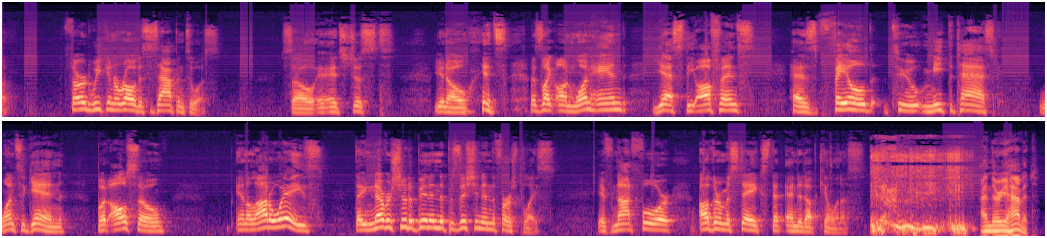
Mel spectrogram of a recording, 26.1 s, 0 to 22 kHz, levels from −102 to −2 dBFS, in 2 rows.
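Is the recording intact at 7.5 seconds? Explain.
No, not quite. At 7.5 seconds you're hearing computer activity noise, and it runs through the whole clip rather than just that moment. The processor, graphics card or mouse changes load, and that shifts the ground the audio circuit shares with it. The result is a buzzing, chirping or scratching that pulses at roughly 300 Hz, sits something like 35 dB under the speech, and rises and falls with the computer's workload rather than with the speech.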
